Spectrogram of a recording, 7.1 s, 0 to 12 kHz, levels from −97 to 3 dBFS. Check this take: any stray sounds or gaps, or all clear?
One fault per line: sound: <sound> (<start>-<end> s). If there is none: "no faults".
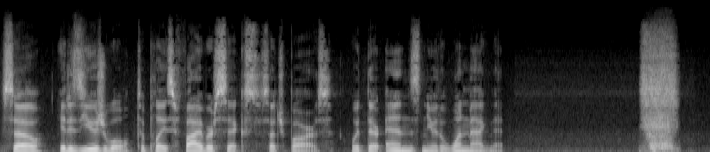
sound: sniff (6.4-6.8 s)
